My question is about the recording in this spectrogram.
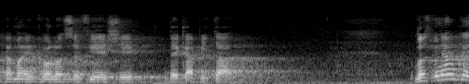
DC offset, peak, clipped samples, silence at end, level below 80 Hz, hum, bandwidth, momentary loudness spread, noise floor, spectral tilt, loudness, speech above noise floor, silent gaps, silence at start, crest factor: under 0.1%; 0 dBFS; under 0.1%; 0 s; -44 dBFS; none; 11 kHz; 23 LU; -41 dBFS; -5.5 dB/octave; -19 LUFS; 23 dB; none; 0 s; 20 dB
